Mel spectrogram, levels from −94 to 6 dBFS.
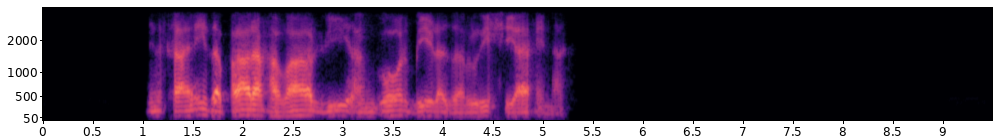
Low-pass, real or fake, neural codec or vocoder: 3.6 kHz; fake; codec, 24 kHz, 1.5 kbps, HILCodec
